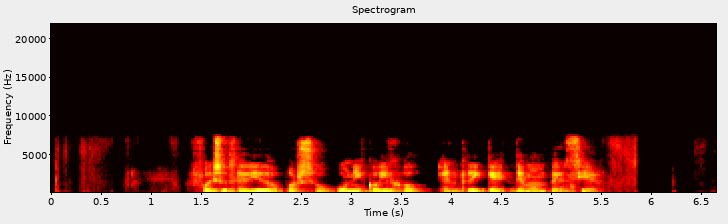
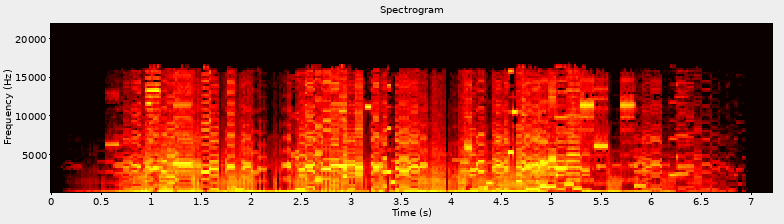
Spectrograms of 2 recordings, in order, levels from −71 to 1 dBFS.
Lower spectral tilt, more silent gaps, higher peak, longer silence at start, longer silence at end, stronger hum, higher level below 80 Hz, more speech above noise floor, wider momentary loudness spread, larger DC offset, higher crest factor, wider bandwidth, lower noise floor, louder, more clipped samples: about the same, -3.5 dB/octave vs -2.5 dB/octave; neither; about the same, -2 dBFS vs -2 dBFS; about the same, 0.05 s vs 0.05 s; first, 0.8 s vs 0.25 s; neither; second, -54 dBFS vs -24 dBFS; first, 36 dB vs 22 dB; first, 18 LU vs 13 LU; second, under 0.1% vs 3%; first, 20 dB vs 14 dB; second, 7.8 kHz vs 17 kHz; first, -56 dBFS vs -37 dBFS; second, -19 LUFS vs -15 LUFS; neither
